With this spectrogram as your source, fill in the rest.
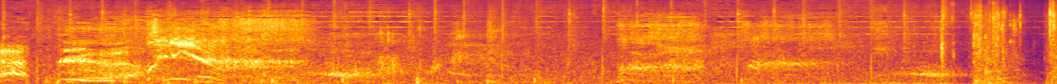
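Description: Footsteps run quickly on a hard wet surface.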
